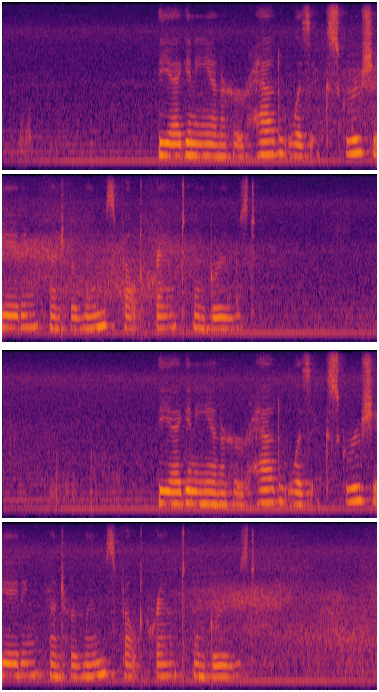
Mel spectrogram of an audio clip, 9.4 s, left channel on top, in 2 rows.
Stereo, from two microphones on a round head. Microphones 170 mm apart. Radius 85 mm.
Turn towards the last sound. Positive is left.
turn(degrees=5)  # may be behind; listen again after turning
